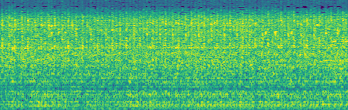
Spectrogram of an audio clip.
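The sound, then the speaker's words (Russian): A small car engine idles after its oil pressure has improved, running fairly evenly. It is a continuous, steady drone with a fine rapid pulsing texture and no breaks or stumbles, and no voices. “Давление масла заметно лучше стало. И вот как моторчик работает”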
